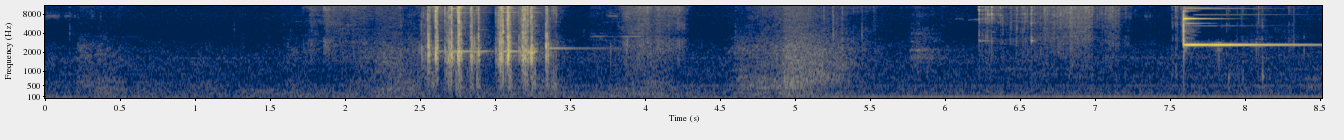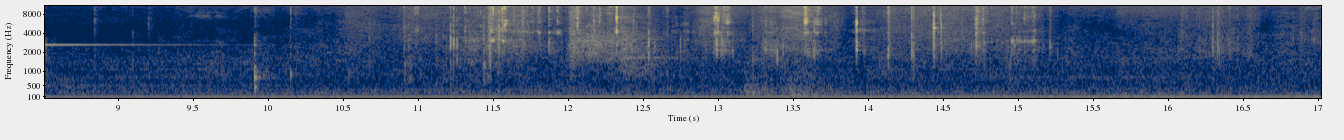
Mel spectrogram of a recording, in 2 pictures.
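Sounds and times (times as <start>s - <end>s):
clatter of small clicks: 2.5s - 4.1s
bright ringing ding: 7.6s - 9.9s.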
